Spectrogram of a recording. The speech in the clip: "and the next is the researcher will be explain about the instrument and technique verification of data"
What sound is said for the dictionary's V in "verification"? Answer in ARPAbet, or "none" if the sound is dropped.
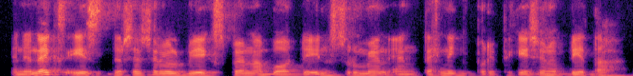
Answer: P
